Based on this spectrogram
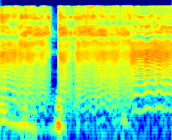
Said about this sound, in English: If that was a real fart, it would be like a... Like a breath. Because there's nothing in there that would make the...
